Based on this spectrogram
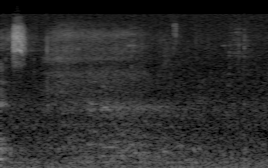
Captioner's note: laughter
